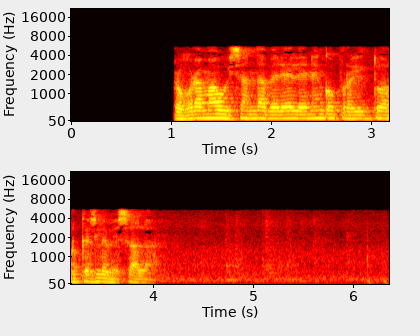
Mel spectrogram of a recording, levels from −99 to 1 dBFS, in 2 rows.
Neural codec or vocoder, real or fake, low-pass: none; real; 5.4 kHz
